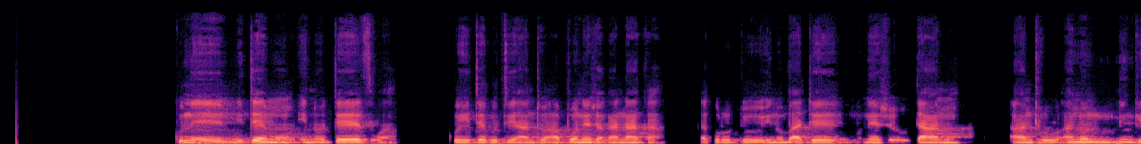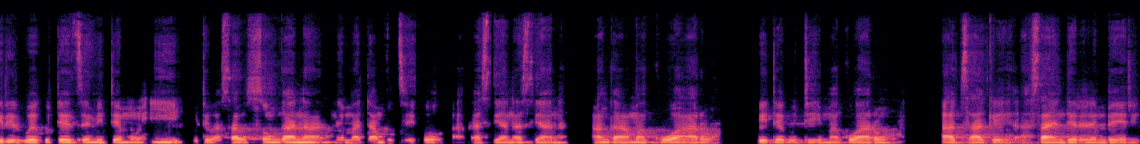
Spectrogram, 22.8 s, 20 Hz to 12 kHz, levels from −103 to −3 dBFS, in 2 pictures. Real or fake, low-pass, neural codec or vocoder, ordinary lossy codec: fake; 10.8 kHz; vocoder, 44.1 kHz, 128 mel bands every 512 samples, BigVGAN v2; AAC, 64 kbps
